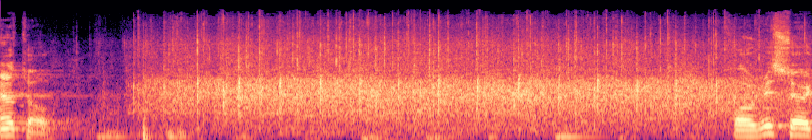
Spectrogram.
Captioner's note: applause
